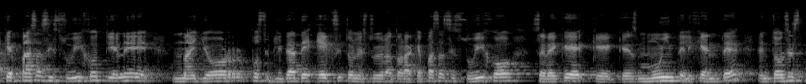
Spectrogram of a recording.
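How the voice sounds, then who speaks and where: A man teaching a course online, asking questions and answering them himself, with frequent restarts and pauses. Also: a little high. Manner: explanatory, asks and answers his own questions; many restarts and filler pauses. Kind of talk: online lecture.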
